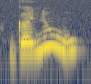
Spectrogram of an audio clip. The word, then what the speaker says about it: GNU: GNU is pronounced as GNU.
